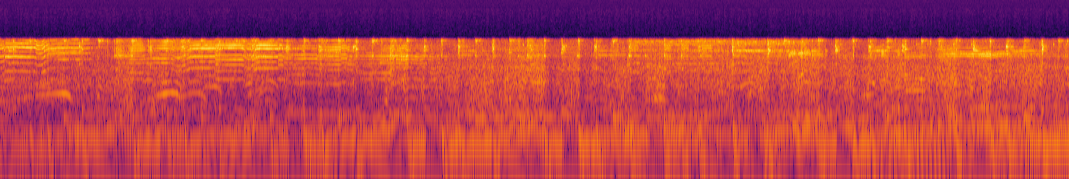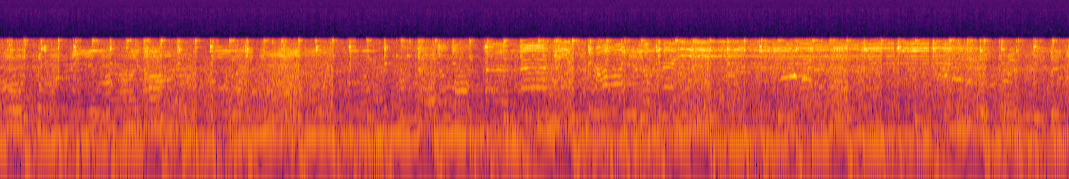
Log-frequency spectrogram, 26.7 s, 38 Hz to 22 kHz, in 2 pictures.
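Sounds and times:
bright singing voice line: 0.0 - 6.6, 7.2 - 26.7
murmuring talk: 0.0 - 20.7, 21.4 - 26.7
music with pulsing low beat from a seaside bar: 0.0 - 26.7
surf: 0.0 - 26.7.

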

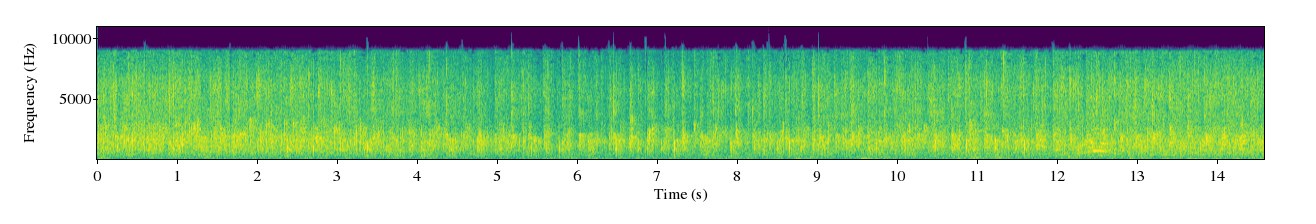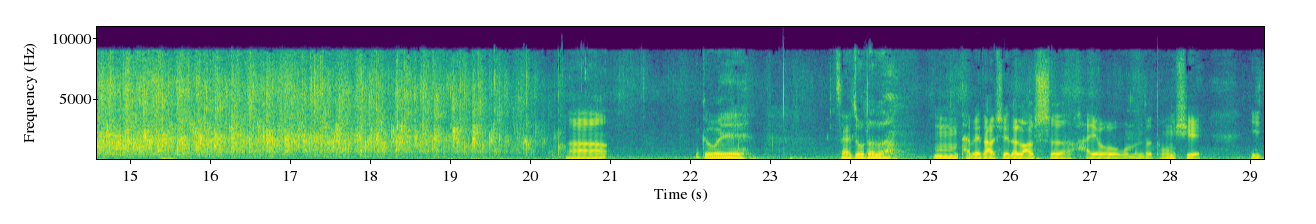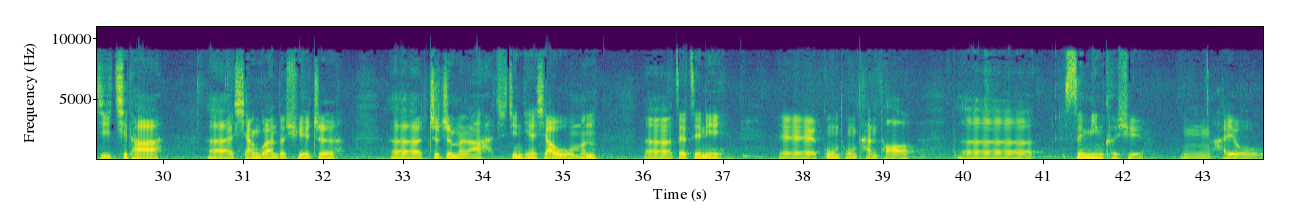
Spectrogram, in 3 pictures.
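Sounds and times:
large audience applauding: 0.0 - 20.6
speech: 22.2 - 22.8, 23.9 - 30.0, 30.6 - 37.1, 37.7 - 43.7.

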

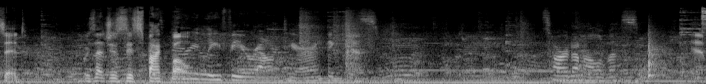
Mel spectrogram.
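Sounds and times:
speech: 0.0 - 4.1, 5.5 - 7.0
chatter: 0.0 - 7.0
cutlery being dropped: 3.0 - 3.8.

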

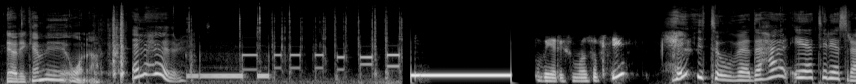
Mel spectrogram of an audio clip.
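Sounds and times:
speech: 0.1 - 2.9, 5.4 - 8.5
long steady telephone ringing tone: 1.9 - 2.8, 4.0 - 5.2
telephone dial tone: 1.9 - 5.1.

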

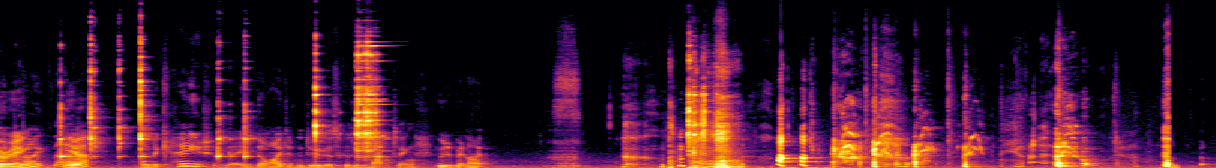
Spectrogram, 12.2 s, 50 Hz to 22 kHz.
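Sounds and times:
speech: 0.1 - 5.0, 5.6 - 8.2
laughter: 6.2 - 12.1
person choking and coughing: 6.7 - 11.0.

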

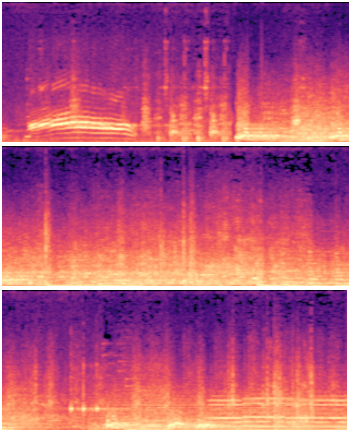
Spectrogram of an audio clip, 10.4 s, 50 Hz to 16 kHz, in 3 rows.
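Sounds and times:
cat meowing: 0.2 - 1.4
laughter: 1.9 - 10.2.

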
